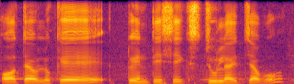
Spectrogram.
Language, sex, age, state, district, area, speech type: Assamese, male, 30-45, Assam, Nalbari, urban, spontaneous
